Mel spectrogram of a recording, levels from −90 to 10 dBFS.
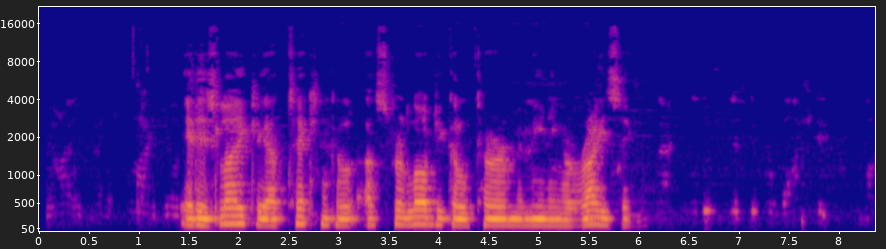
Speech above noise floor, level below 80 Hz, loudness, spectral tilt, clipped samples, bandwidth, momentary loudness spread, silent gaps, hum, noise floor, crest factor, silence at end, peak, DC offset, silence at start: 51 dB; -64 dBFS; -20 LUFS; -7.5 dB/octave; under 0.1%; 11 kHz; 14 LU; none; none; -70 dBFS; 18 dB; 1.2 s; -4 dBFS; under 0.1%; 1.4 s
